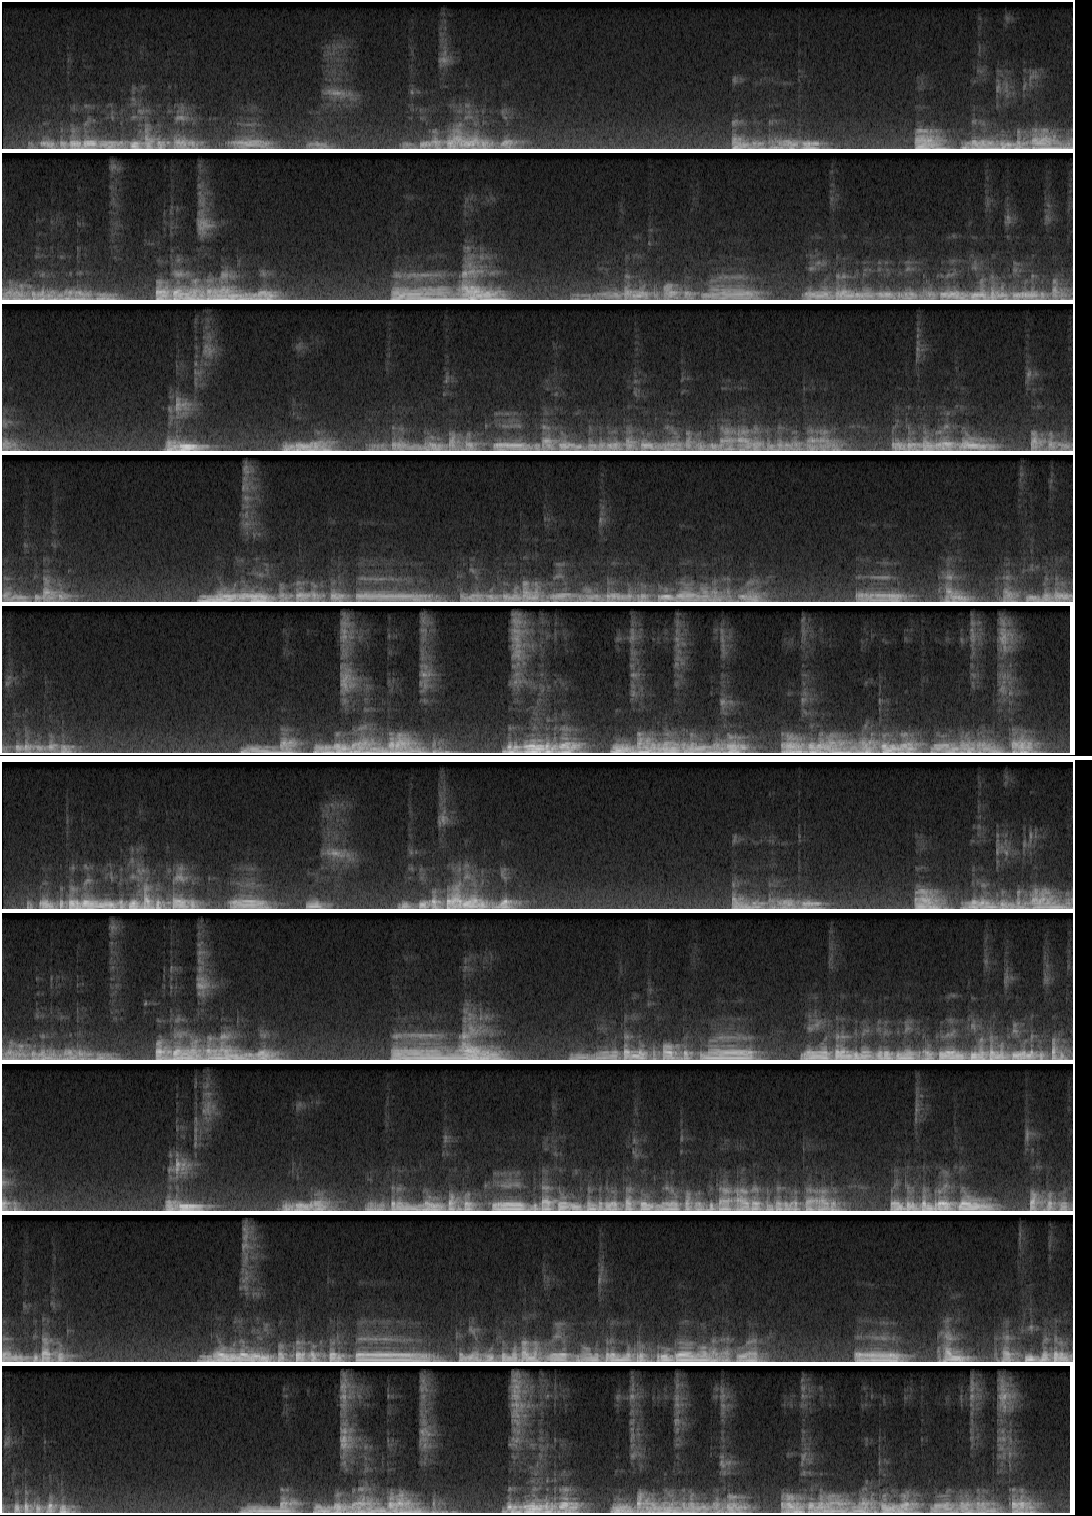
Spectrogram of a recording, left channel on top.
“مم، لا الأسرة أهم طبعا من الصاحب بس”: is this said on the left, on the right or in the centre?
Centre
